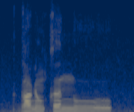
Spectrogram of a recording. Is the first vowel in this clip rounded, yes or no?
no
